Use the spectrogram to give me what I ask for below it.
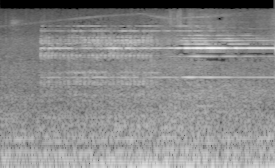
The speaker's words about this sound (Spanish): Rings de teléfono.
